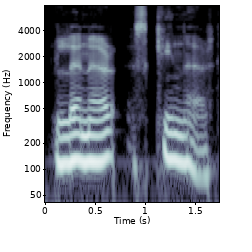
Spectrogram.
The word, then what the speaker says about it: Lynyrd Skynyrd: Anem a punxar una cançó del primer àlbum dels Lynyrd Skynyrd, que precisament es deia pràcticament com ells, però entre parèntesis indicaven pronouns Lynyrd Skynyrd.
